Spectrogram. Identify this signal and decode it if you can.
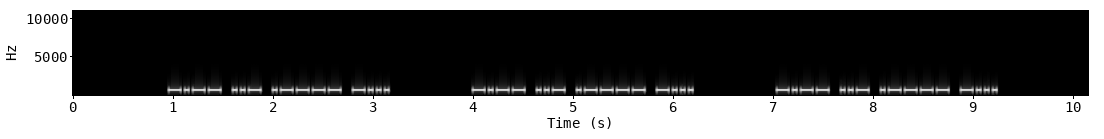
Morse code, heard as a keyed tone, about 30 wpm, 700 Hz. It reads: YU1B YU1B YU1B
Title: DXCC-100 Call Signs - 4 Characters - Repeated 3x - 30wpm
